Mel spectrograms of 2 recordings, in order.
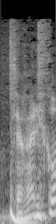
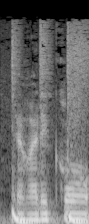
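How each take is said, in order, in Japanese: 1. 驚いた口調で言っています。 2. 悲しい口調で言っています。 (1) "驚いて" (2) "悲しくて"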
